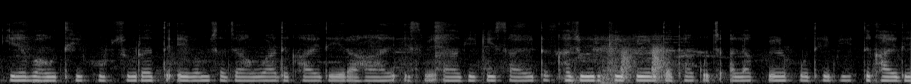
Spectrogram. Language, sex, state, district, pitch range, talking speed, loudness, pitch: Hindi, female, Bihar, Bhagalpur, 180-185 Hz, 170 wpm, -31 LUFS, 180 Hz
